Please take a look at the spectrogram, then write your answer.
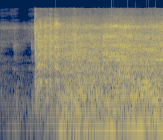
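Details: Honda CB Shine brought in after an earlier failed repair, started and running with a loud, busy top-end clatter.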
